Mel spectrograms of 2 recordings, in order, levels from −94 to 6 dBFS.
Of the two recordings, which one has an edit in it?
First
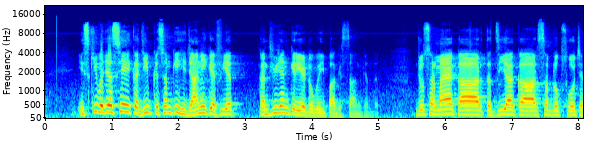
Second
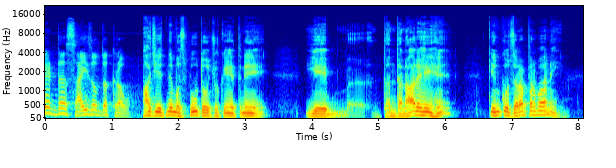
second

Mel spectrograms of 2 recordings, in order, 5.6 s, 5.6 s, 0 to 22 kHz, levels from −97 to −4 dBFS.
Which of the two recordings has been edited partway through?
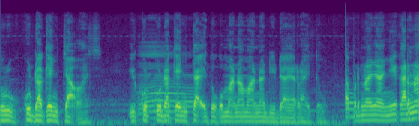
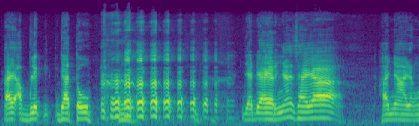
first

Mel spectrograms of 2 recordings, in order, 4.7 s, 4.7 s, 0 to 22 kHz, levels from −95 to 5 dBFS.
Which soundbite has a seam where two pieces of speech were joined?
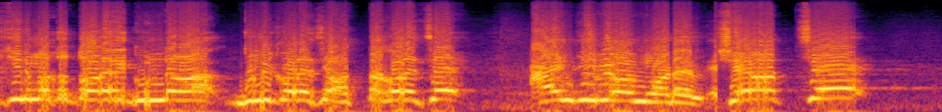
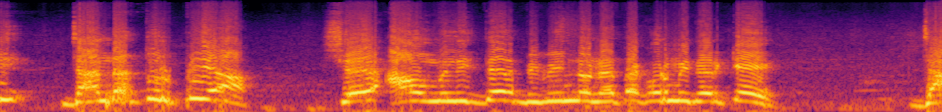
first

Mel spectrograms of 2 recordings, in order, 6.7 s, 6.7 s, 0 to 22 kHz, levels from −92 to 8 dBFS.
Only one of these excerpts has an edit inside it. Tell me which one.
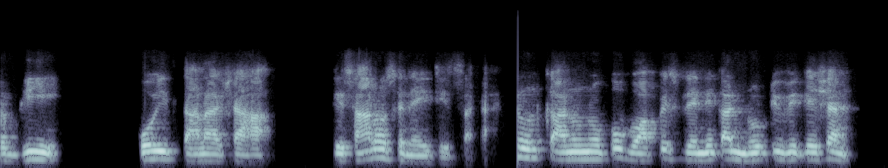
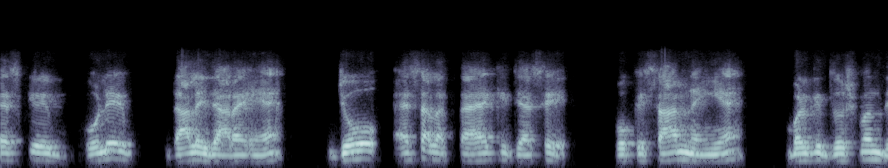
first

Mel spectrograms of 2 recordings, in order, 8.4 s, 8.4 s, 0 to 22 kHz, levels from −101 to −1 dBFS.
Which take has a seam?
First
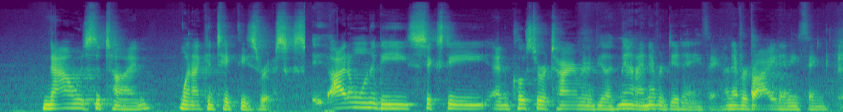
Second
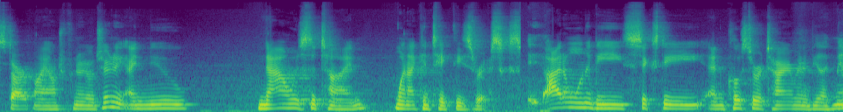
first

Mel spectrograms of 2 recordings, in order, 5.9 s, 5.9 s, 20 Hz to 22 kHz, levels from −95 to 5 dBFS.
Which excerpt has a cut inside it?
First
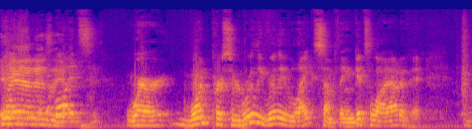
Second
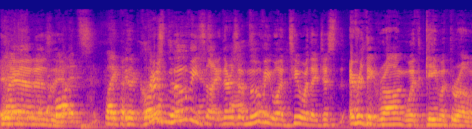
first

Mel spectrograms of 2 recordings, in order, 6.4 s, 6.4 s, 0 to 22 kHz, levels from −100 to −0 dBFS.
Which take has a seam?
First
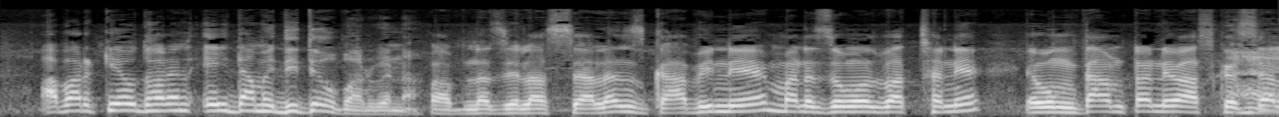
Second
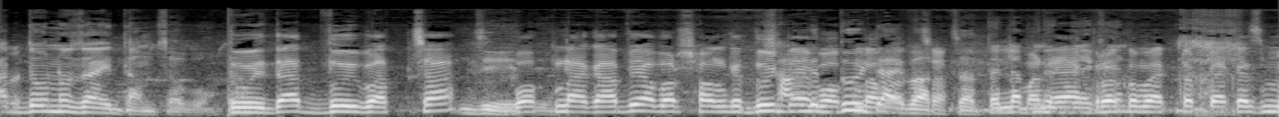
second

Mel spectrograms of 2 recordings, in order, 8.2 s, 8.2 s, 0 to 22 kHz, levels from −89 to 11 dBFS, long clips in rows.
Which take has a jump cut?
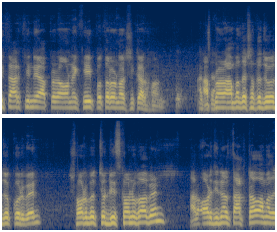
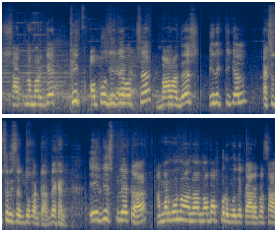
second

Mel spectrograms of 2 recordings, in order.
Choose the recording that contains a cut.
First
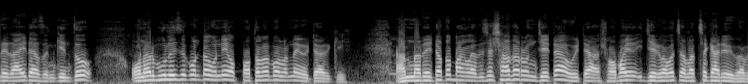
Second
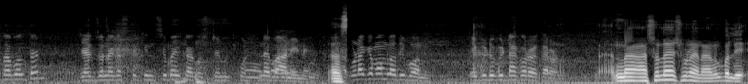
second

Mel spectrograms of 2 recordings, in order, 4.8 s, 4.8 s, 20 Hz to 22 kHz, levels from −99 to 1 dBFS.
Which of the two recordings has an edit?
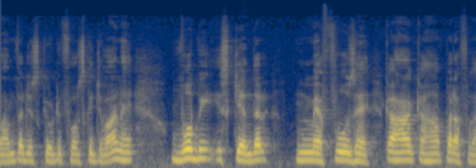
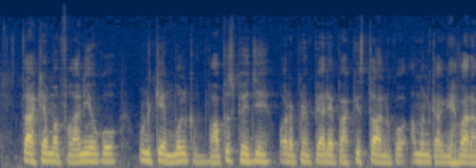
first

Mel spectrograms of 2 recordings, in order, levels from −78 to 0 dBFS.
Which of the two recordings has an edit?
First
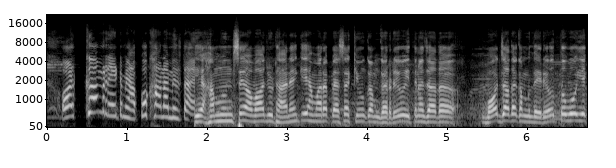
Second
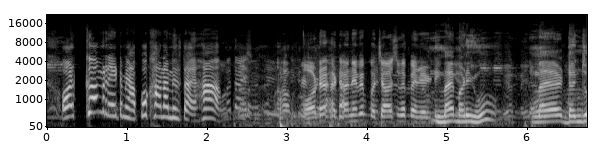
first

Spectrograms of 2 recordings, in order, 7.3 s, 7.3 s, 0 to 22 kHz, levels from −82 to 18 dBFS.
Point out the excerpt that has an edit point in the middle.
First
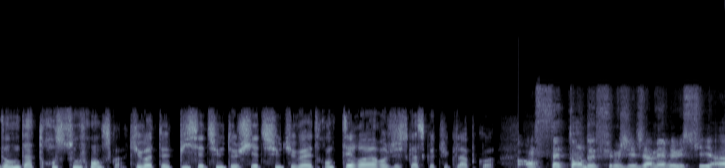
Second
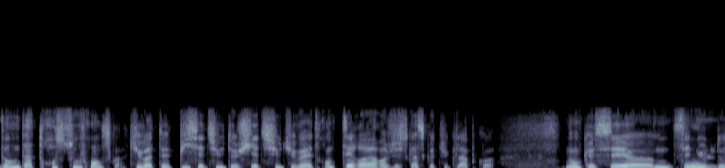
first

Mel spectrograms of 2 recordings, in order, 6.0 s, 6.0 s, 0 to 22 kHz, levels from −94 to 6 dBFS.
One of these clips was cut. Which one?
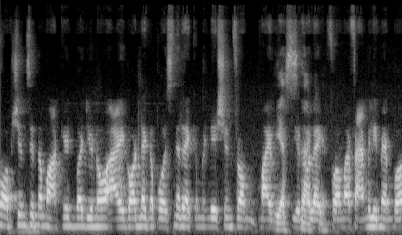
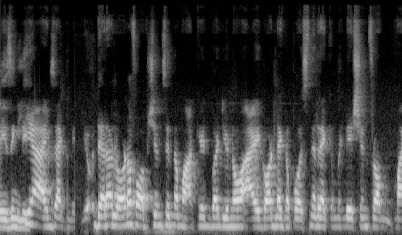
second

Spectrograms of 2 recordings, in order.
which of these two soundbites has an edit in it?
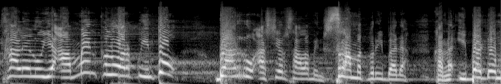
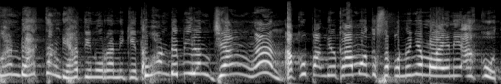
second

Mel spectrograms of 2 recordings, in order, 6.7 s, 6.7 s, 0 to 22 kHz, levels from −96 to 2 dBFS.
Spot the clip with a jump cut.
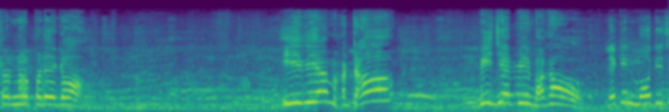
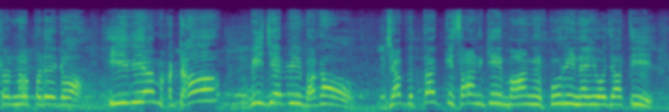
second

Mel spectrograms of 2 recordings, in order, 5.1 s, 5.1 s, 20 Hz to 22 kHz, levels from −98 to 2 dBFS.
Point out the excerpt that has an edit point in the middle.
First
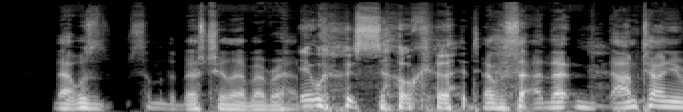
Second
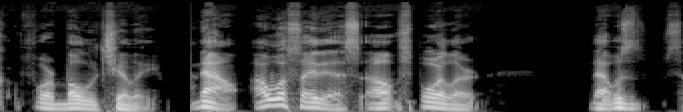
second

